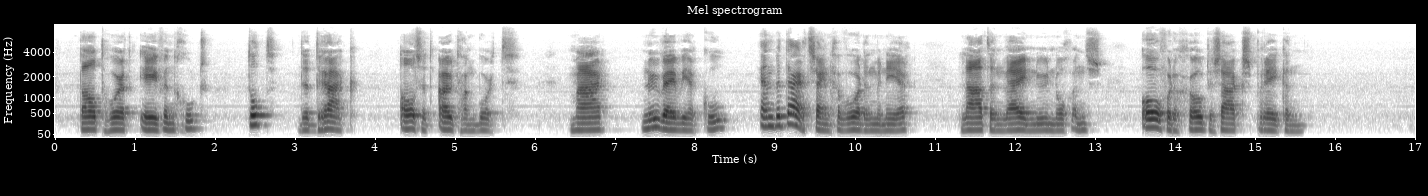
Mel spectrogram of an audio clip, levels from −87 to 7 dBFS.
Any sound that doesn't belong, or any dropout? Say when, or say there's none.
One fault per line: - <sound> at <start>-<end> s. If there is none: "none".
none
